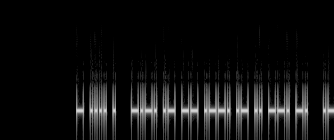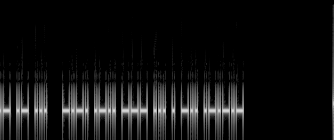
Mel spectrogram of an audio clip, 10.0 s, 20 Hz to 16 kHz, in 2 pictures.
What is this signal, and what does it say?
Morse code, heard as a keyed tone, about 34 wpm, 700 Hz. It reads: THE CAMPAIGN WAS CLOSED.
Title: Sentences from Top 1400 Words 35wpm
